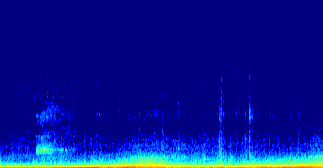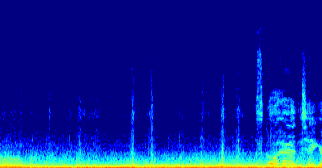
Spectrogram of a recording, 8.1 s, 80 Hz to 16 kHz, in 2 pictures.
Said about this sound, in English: We can get some of this good old V8 engine noise going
